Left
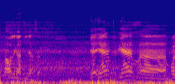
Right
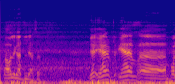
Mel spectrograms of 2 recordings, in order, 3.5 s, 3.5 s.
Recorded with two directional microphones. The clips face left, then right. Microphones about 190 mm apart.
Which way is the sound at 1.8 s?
70° right (ahead or behind).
